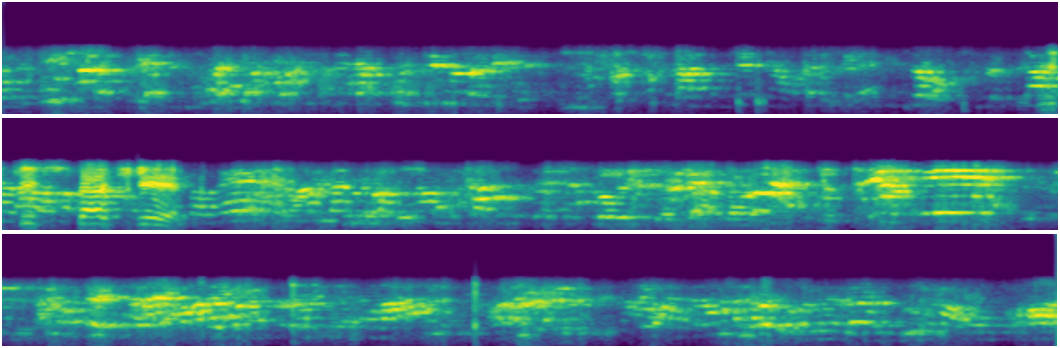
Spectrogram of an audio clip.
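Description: Several young people talk and shout over one another in a lively crowd.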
